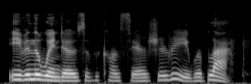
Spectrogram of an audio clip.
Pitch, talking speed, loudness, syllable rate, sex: 185 Hz, 190 wpm, -19 LUFS, 6.3 syllables/s, female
